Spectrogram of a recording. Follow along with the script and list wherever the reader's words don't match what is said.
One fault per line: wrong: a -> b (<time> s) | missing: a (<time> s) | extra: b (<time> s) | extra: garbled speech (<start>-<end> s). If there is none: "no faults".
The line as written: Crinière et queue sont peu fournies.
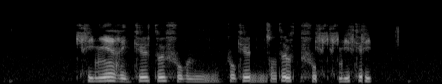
missing: sont (1.5 s)
extra: garbled speech (2.3-3.7 s)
